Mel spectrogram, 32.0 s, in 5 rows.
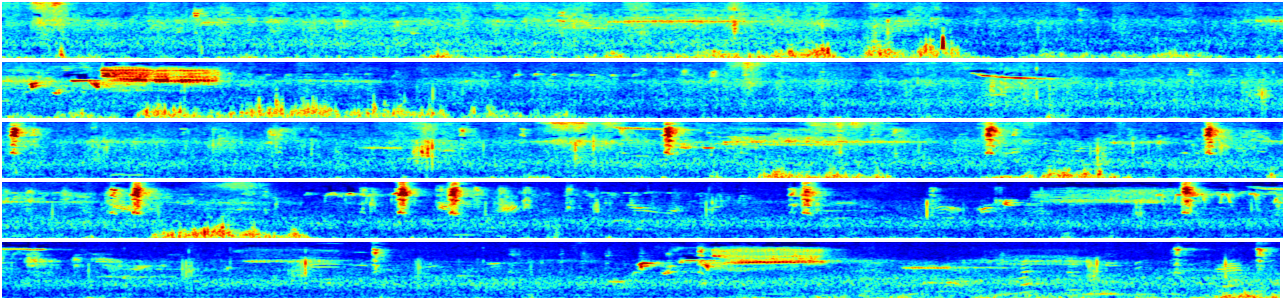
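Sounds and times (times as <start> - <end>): birds chirping: 0.0 - 32.0
wind buffeting microphone: 0.0 - 32.0.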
